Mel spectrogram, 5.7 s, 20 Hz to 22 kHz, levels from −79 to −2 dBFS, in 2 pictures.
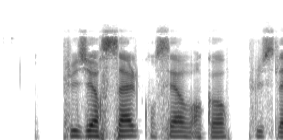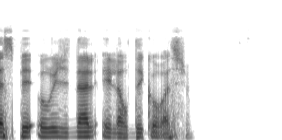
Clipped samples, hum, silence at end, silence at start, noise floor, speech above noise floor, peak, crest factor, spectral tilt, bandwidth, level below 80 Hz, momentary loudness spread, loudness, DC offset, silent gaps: under 0.1%; none; 0.95 s; 0.65 s; -73 dBFS; 53 dB; -2 dBFS; 20 dB; -4 dB/octave; 10 kHz; -54 dBFS; 13 LU; -20 LUFS; under 0.1%; none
